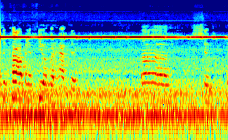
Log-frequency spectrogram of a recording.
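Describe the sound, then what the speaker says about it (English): A smoke alarm shrills with a steady high-pitched tone while cornbread bakes in a cast-iron skillet on a home stove, loud and unbroken beneath a low kitchen hum, with a voice heard briefly. "As you see the alarm's going off, y'all."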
